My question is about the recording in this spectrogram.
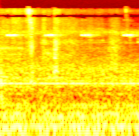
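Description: Crickets chirping in short, high, evenly spaced pulses, a little more than twice a second, faint against a low background hum.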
